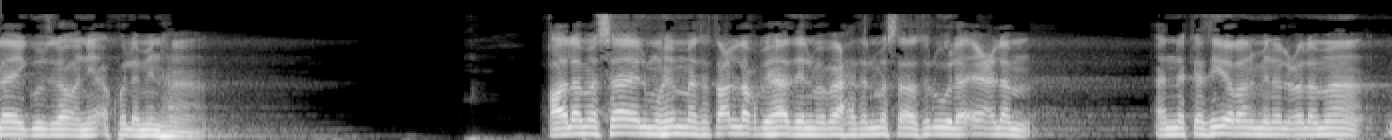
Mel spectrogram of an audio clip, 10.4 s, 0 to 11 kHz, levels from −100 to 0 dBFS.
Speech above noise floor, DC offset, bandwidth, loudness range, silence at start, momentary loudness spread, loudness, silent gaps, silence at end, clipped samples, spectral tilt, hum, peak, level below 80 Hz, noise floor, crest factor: 47 dB; under 0.1%; 8 kHz; 6 LU; 0 s; 6 LU; -15 LUFS; none; 0 s; under 0.1%; -7 dB/octave; none; 0 dBFS; -46 dBFS; -61 dBFS; 14 dB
